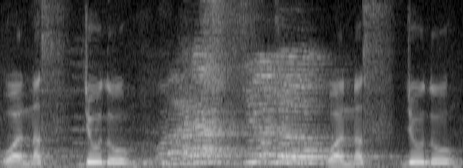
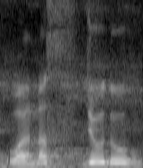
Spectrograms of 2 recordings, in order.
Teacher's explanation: سین میں سیٹھی ضروری ہے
